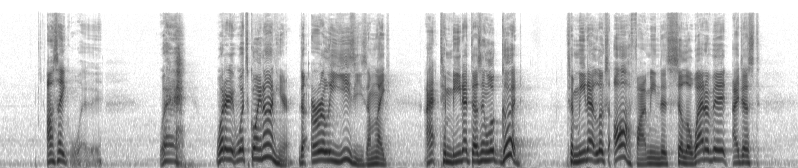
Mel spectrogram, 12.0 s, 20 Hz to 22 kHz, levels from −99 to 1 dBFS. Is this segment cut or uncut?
uncut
